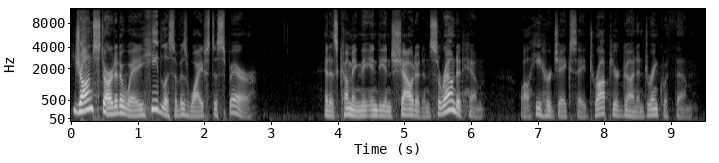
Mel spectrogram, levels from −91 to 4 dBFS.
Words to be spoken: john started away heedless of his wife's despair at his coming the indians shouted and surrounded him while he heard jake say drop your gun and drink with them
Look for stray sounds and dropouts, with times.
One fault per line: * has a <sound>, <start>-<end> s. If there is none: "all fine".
all fine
